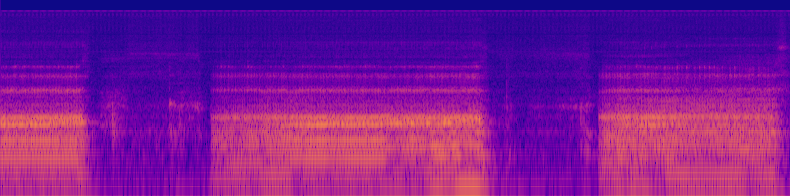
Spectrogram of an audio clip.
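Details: Dogue de Bordeaux growling at its own reflection in a mirror indoors: long low rumbling growls with rich harmonics, each lasting several seconds, separated by short pauses, a man's voice telling it to stop right after.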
